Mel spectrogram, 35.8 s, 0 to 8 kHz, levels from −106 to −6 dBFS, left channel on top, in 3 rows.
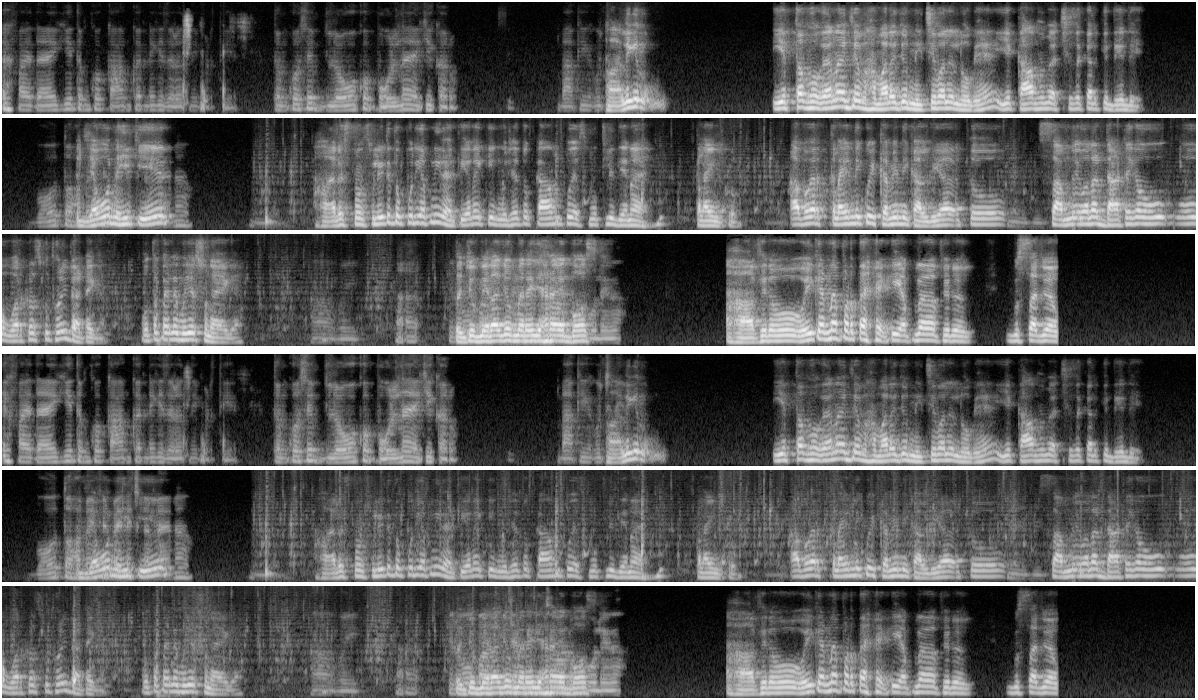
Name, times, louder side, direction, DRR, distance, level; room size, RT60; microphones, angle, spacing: voice 1, 0.0-2.3 2.7-4.6 5.6-6.3 12.2-13.8 14.4-14.8 17.4-17.5 19.6-19.8 20.3-20.7 22.0-22.4 26.0-26.1 27.0-27.5 28.3-30.1, right 2 dB, 45° right, 2.0 m, -39 dB
voice 2, 6.0-6.6 7.7-11.4 12.7-13.6 15.1-18.4 18.9-19.3 19.8-22.0 22.4-24.9 25.3-26.3 27.8-28.0 28.4-29.8 31.1-33.6 33.9-34.4, left 6 dB, 65° left, 0.4 m, -22 dB
sound 1, 14.4-29.3, right 2 dB, 30° right, 3.6 m, -43 dB
head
